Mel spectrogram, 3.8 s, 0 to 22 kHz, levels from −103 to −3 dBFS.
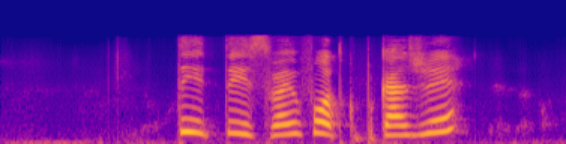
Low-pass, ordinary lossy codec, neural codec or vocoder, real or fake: none; none; codec, 16 kHz, 1 kbps, X-Codec, HuBERT features, trained on LibriSpeech; fake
